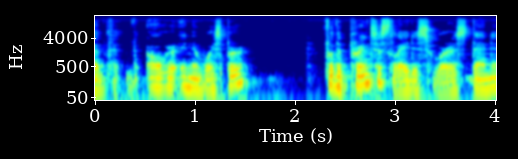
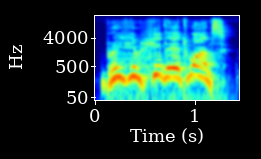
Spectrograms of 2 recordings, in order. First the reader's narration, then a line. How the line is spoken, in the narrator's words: cried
